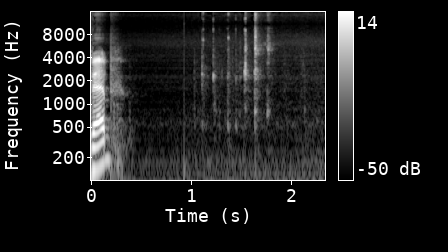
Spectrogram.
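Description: Computer keyboard typing: a quick run of keystrokes about a second in, entering a search query, over a steady low hum.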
